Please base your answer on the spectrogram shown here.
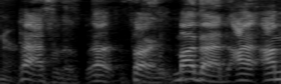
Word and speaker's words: Tacitus: So, while Gabriel is tacticus of the Roman Empire. Okay, so it's pronounced Tacitus. Tacitus says he was held as a prisoner. Tacitus.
